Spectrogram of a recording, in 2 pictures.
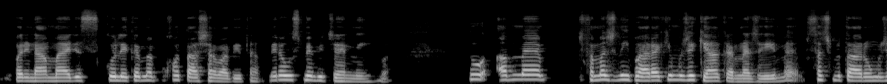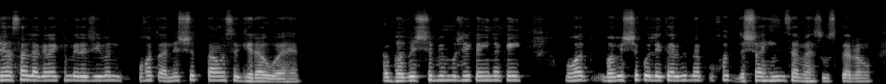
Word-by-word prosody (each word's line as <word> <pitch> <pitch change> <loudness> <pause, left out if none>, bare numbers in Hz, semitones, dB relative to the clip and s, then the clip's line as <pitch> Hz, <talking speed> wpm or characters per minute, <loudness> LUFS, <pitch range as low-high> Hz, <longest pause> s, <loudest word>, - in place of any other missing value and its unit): परिणाम 160 -1 0
आया, 160 0 +3
जिसको 175 +3 0
लेकर 180 +1 +2
मैं 190 +1 -1
बहुत 200 +1 -5
आशावादी 155 -4 0
था, 145 +1 -10
मेरा 205 +2 +3
उसमें 205 -1 +2
भी 180 - +1
चयन 155 -5 -2
नहीं 135 0 -8
हुआ। - - -13 0.8
तो 235 0 +3 0.2
अब 210 +1 +1
मैं 225 -1 +3 0.4
समझ 205 0 +2
नहीं 215 0 +3
पा 190 -3 +3
रहा 185 +1 +4
कि 190 +3 0
मुझे 205 0 +3
क्या 165 -5 +2
करना 135 -1 0
चाहिए, 135 +1 -2
मैं 160 +3 -5 0.2
सच 210 -1 -1
बता 190 -3 +2
रहा 170 - 0
हूँ 175 - -1
मुझे 180 +3 +2
ऐसा 200 +2 +1
लग 195 -2 +3
रहा 190 - +3
है 195 - +1
कि 195 +1 -8
मेरा 190 -1 +4
जीवन 185 +1 0 0.2
बहुत 195 0 -3
अनिश्चितताओं 190 +3 -1
से 185 0 -1
घिरा 155 -2 +1
हुआ 130 -3 +1
है। 130 +1 -8 0.8
और 170 - +1
भविष्य 185 +4 +2
भी 200 +1 0
मुझे 195 0 0
कहीं 195 -1 0
न 195 0 0
कहीं 195 -1 +2 0.5
बहुत 190 +2 +1 0.2
भविष्य 195 +4 +2
को 205 - +5
लेकर 195 -1 +4
भी 195 - +2
मैं 195 - +1
बहुत 205 0 -5
दिशाहीन-सा 180 +2 0
महसूस 145 0 -5
कर 155 -2 +1
रहा 145 - -3
हूँ, 145 - -11
185 Hz, 215 wpm, -23 LUFS, 160-195 Hz, 0.8 s, को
